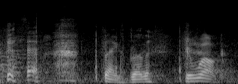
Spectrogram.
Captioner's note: both chuckling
